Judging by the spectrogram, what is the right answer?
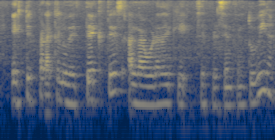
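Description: Over noticeable background noise, a woman speaks at a fairly quick pace. Her pitch is fairly low. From outside Mexico. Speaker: podcast host. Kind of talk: casual monologue.

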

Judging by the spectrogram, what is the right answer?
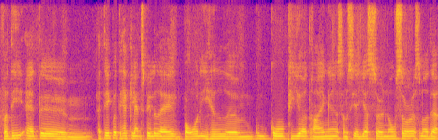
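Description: Spoken at a fairly slow pace with hardly any pauses, the voice has a monotone, flat intonation over noticeable background noise. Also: man, medium pitch for a man. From Copenhagen, Denmark. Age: 40s. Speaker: rapper. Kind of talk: interview. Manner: casual, filler-heavy.

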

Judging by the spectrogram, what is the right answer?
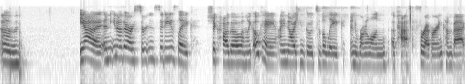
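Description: Here is an ordinary speaking voice from a woman with an American accent. She speaks at a moderate pace with a fairly high pitch and ordinary pitch variation. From Pennsylvania, outside Philadelphia. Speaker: musician and marathon runner. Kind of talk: casual interview.

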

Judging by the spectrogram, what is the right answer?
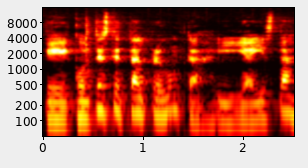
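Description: In a somewhat breathy voice, a man drags his words out very slowly. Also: very clean recording, silent background. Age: 60s. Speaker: broadcasting professor. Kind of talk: interview. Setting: studio.

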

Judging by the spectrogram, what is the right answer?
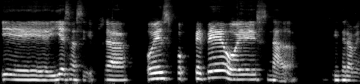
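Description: At a very slow pace, a woman speaks at medium pitch with ordinary pitch variation. Her tone is bright and sharp. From Ribadeo, coast of Lugo, Galicia, Spain. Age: 20s. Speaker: podcast guest. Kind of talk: casual chat.

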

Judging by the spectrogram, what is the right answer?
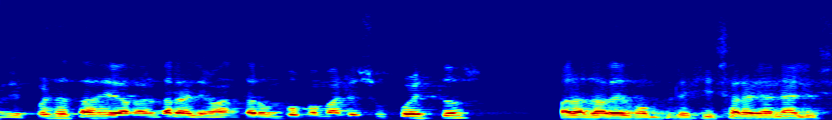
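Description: This man talks at a fairly quick pace in a medium pitch. He has an ordinary speaking voice. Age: 20s. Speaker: economics student. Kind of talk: casual chat.

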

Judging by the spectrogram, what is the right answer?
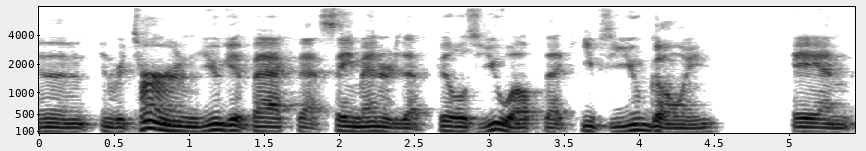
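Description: An unremarkable speaking voice from a man, fairly low in pitch, with ordinary pitch variation over a quiet background. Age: 40s. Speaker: podcast host. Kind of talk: interview.

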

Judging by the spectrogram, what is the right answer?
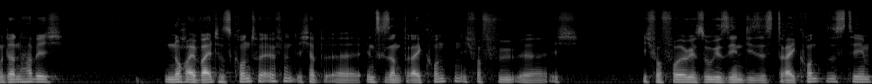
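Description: Speaking at a fairly quick pace, a man has an ordinary speaking voice with medium pitch and fairly even intonation. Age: 20s. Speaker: podcast host. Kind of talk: casual monologue.

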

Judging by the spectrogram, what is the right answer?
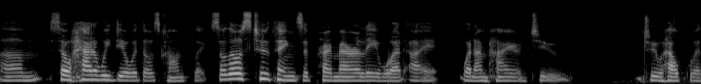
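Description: A woman at medium pitch with an ordinary speaking voice, a moderate pace and ordinary pitch variation, dry and close with no echo, over a quiet background. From Venezuela and Canada, born in England. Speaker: author and behavioural trainer. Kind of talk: interview.

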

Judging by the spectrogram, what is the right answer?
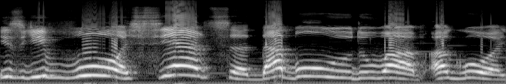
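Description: A woman's put-on character voice, high-pitched with lively intonation at a very slow pace, with audible room echo and faint music in the background.

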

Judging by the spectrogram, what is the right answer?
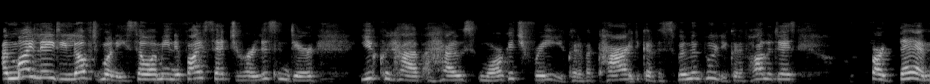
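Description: A woman speaks in an Irish accent. Her fairly high pitch carries a bright, sharp tone. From Ireland. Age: 50s. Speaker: mother telling her story. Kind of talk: testimony. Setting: remote call.

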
